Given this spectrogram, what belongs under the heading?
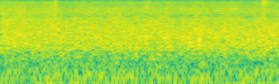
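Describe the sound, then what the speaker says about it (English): Rain falls steadily in the video game Minecraft, a soft, even broadband hiss heard alone at low volume without any speech. "I wish it wasn't raining."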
